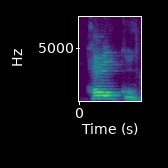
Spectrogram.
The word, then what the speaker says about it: Hochul: Hochul, thank you. You see, that's why I love you, because you help me pronounce words and get it right.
